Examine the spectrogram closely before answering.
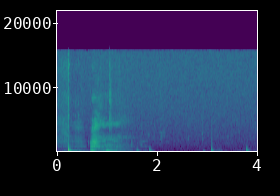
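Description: Scattered soft knocks and taps of small crafting tools and the work being handled on a tabletop, a cluster of them in the first second and then a few single taps.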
